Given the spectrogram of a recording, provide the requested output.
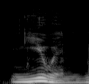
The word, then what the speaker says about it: Ewan: Ewan.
